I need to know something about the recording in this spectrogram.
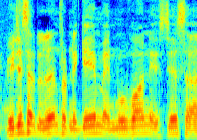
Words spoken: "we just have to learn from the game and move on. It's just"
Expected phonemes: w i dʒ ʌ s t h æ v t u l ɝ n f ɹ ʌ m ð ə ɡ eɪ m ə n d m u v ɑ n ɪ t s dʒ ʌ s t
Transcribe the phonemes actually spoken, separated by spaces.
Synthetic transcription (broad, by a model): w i dʒ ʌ s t h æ f t u l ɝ n f ɹ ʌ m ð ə ɡ eɪ m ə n m u v ɑ n ɪ t s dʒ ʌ s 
